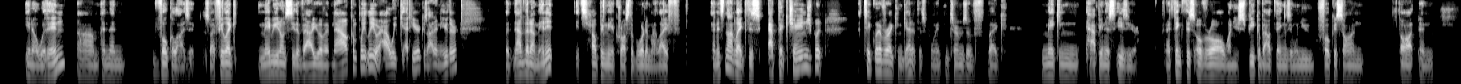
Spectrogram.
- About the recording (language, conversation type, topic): English, unstructured, How can practicing mindfulness help us better understand ourselves?
- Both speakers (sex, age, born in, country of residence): female, 35-39, United States, United States; male, 50-54, United States, United States
- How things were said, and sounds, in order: tapping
